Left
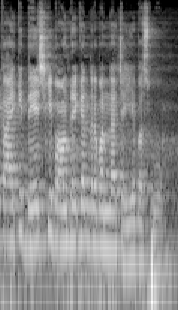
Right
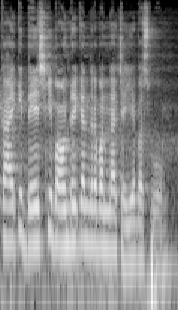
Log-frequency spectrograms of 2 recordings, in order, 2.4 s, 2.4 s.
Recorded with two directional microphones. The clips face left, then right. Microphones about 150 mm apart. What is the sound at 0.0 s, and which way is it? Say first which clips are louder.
A man's voice: right 8 dB; 55° right (ahead or behind).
